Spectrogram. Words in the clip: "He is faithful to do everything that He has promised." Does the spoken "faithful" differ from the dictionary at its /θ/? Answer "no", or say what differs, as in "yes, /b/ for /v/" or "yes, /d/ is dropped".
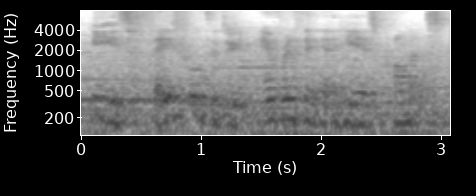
no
